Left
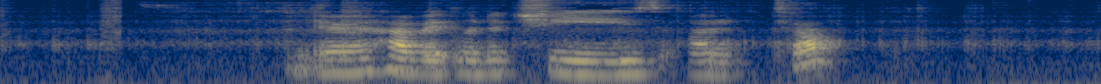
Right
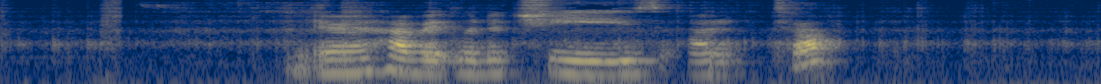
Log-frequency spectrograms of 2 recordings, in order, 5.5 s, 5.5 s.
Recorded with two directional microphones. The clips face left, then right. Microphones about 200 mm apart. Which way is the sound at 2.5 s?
15° right (ahead or behind).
